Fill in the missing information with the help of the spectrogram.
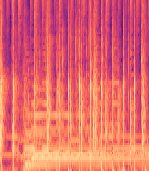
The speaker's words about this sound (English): It's been a pleasure. Big applause.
